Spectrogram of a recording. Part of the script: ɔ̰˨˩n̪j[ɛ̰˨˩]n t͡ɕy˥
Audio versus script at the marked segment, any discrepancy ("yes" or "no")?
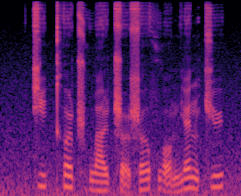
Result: yes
